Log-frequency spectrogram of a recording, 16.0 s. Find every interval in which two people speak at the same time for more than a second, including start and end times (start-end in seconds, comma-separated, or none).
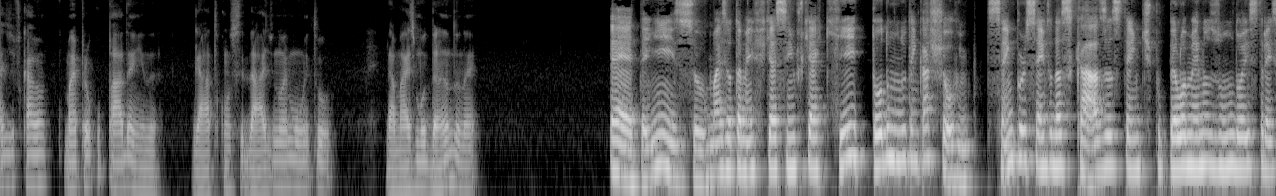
none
